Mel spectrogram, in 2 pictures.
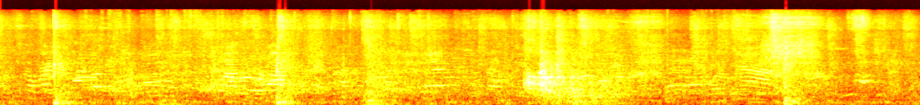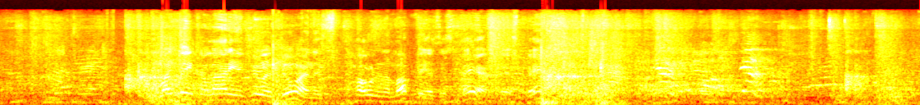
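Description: Bowling balls roll down the lanes and crash into pins.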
